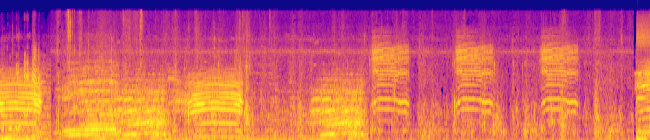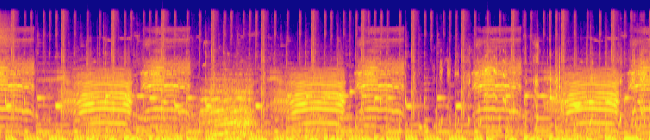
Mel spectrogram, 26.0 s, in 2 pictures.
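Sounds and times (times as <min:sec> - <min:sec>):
cattle or sheep calling: 0:00.0 - 0:05.0, 0:06.2 - 0:08.3, 0:09.0 - 0:10.0, 0:10.8 - 0:11.6, 0:12.7 - 0:21.2, 0:22.3 - 0:26.0
animals bleating: 0:00.0 - 0:05.5, 0:06.2 - 0:08.3, 0:09.0 - 0:10.0, 0:10.8 - 0:11.6, 0:12.7 - 0:26.0
background music with steady beat: 0:12.7 - 0:26.0.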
